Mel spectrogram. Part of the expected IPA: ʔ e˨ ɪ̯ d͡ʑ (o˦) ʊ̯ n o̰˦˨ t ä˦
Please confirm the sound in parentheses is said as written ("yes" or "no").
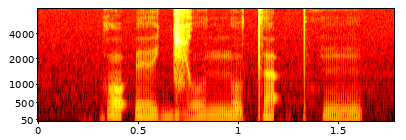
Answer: no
